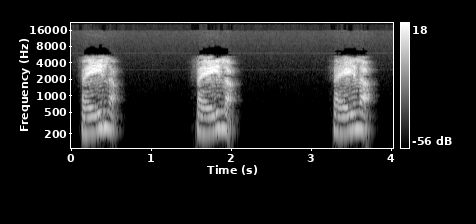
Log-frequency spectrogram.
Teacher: After the rising tone, the pitch of the neutral tone is in the middle.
